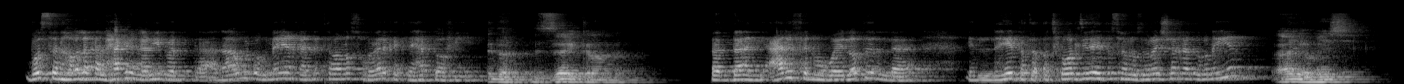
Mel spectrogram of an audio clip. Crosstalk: none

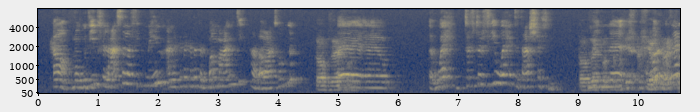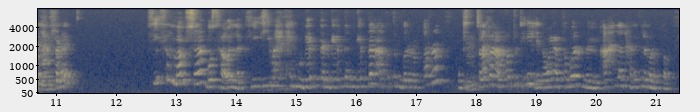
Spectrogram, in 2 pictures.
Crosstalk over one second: present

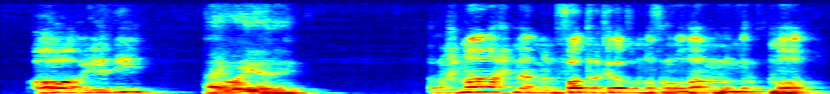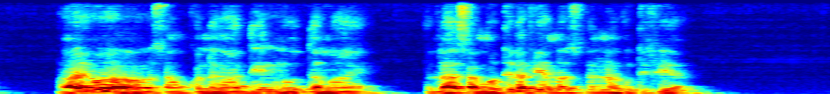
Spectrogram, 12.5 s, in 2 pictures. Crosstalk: none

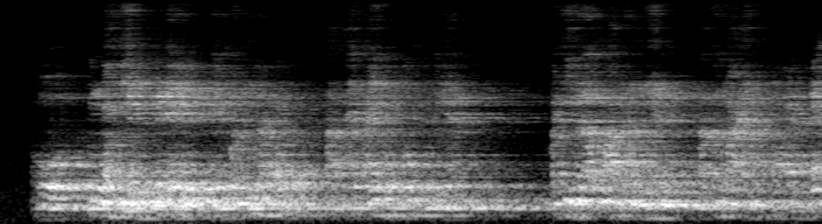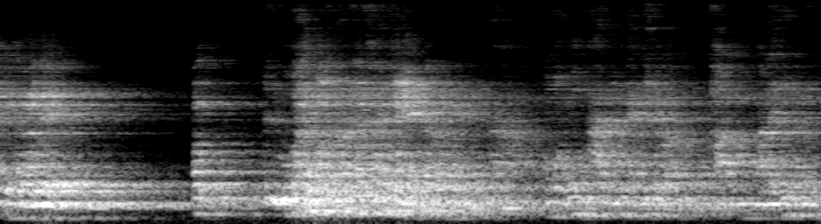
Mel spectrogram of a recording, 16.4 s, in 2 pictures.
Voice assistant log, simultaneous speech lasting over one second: present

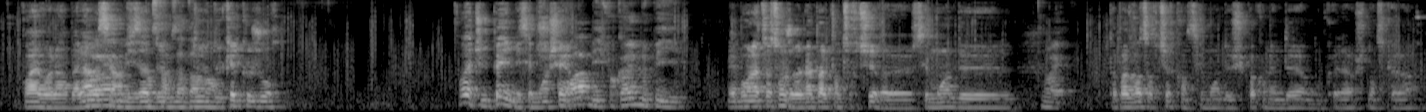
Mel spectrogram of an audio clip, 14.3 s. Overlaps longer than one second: present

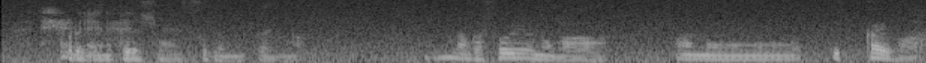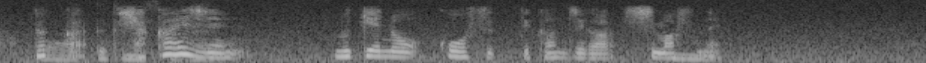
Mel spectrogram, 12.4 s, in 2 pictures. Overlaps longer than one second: present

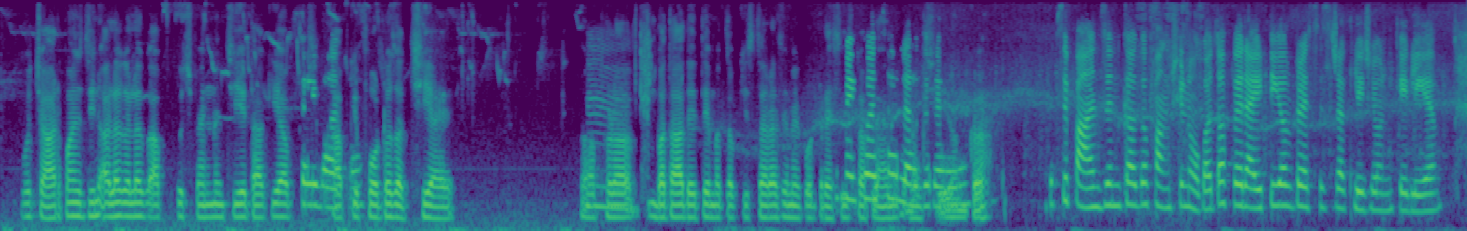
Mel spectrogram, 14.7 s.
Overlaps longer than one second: present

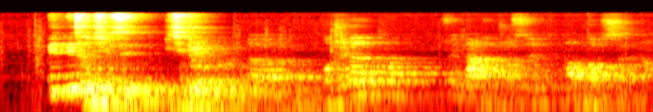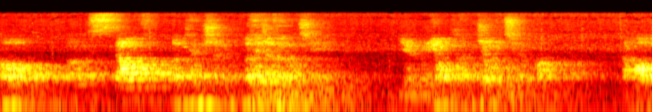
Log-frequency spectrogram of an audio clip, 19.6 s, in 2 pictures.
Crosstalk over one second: none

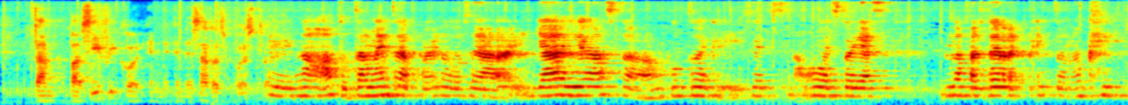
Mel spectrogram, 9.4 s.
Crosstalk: none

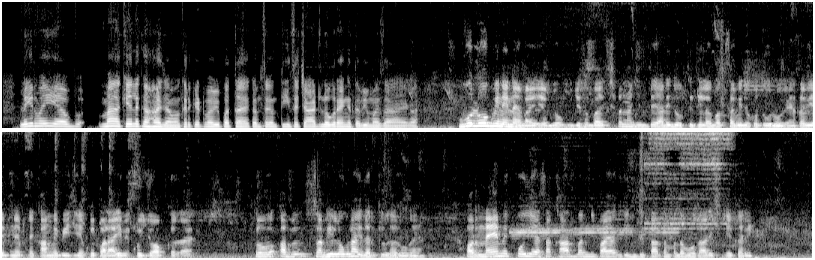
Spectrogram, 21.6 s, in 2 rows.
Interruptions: none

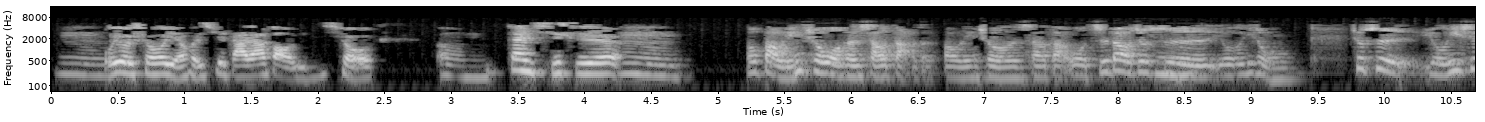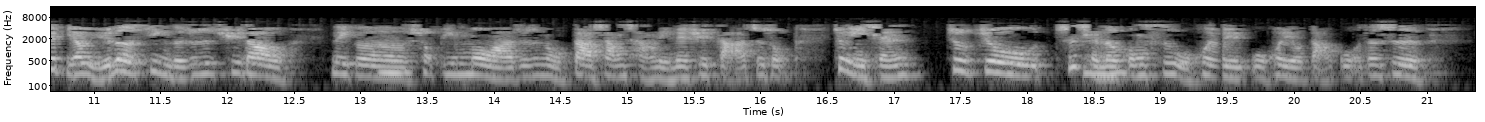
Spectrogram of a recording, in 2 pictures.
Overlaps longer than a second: none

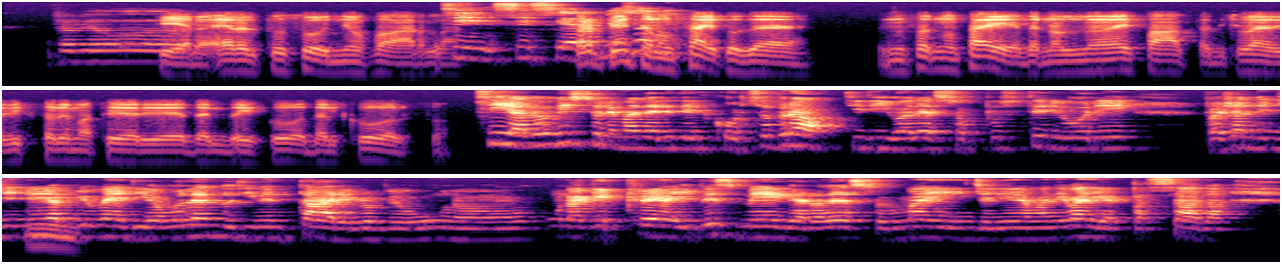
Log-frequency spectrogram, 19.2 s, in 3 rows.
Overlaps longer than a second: none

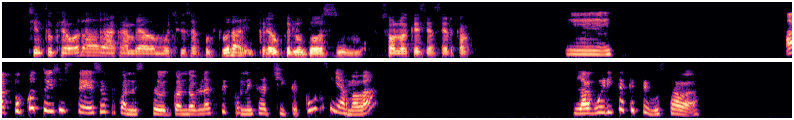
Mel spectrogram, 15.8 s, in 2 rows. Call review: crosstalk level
none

